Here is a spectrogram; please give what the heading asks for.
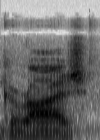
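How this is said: It is said in an American accent. "now that I'm older, I say garage"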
